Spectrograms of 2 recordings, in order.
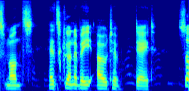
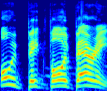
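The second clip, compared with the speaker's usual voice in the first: very slow, loud, dim-sounding put-on Cockney accent; 7 semitones higher, 7 dB louder than usual. Acting out a guy being thrown out, in a stupid put-on Cockney accent. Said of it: "I'm just doing a stupid Cockney accent".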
